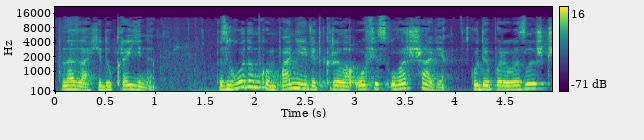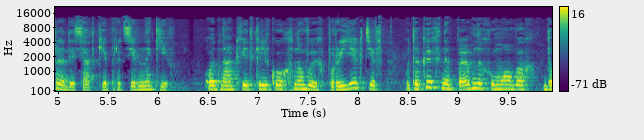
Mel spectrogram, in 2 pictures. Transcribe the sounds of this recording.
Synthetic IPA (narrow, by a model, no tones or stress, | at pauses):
nɐzɑxʲid̪ʊkɾɐjinɪ̰ | zɦɔd̪ɔmkɔmpɑnʲijɐʋʲid̪kɾɪlˠɐ̰ʔɔfʲisuʋɐrʃɑʋʲḭkʊd̪ɪpeɾeʋezlˠɪʃt͡ʃɛd̪esʲat̪kɪpɾɐt͡sʲiwnɪkʲiw | ɔd̪nɑkʋʲid̪kʲilʲkɔxnɔʋɪxpɾɔjɛktʲiwut̪ɐkɪxnɛpɛwnɪxʊmɔʋɐxd̪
